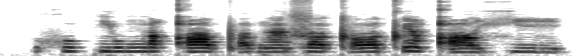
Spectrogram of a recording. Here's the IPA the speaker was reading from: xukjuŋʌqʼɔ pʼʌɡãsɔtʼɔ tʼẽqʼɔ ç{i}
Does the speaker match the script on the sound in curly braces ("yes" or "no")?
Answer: yes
